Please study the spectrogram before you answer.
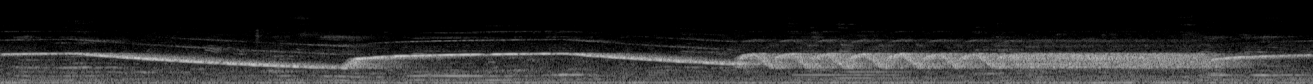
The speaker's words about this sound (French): pas la police, c'était une ambulance. Voilà, maintenant qu'elle est passée, on va pouvoir revenir.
